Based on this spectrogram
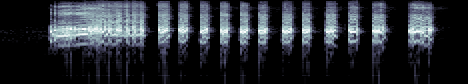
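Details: Hen red junglefowl calling males, a lure recording: a long, scratchy opening squawk followed by a quick train of a dozen clipped, even clucks that slows toward the end.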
